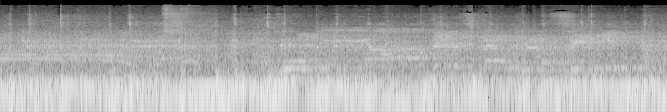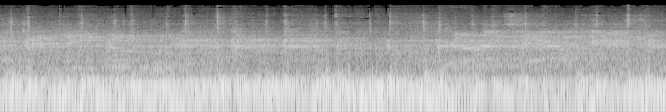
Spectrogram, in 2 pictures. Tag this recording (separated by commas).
Music, Male singing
